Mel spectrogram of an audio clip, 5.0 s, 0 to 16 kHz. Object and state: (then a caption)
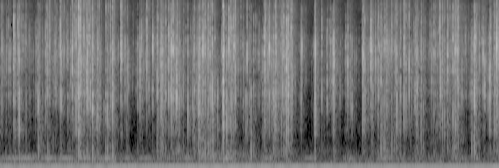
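Plush toy with crinkle filling. An orange velour fabric carrot cat toy, about 25 cm and soft-stuffed with crinkle filling, is squeezed and pressed by fingertips and thumbs along its seams. Bright, dense crinkling and crackling pops fill the clip in rapid bursts over a faint steady low hum.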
